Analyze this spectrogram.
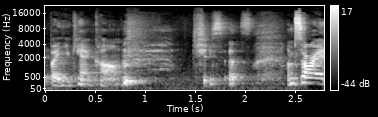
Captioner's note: laughs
